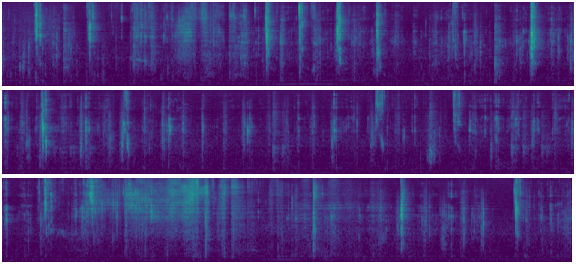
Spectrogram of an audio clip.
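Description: Close-miked chewing and biting of sauce-coated Korean yangnyeom fried chicken: irregular crisp crunches and wet mouth clicks, with a longer hissy stretch about three-quarters of the way through.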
